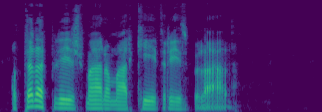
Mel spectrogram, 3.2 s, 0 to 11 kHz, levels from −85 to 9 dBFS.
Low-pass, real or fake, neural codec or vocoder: 9.9 kHz; real; none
